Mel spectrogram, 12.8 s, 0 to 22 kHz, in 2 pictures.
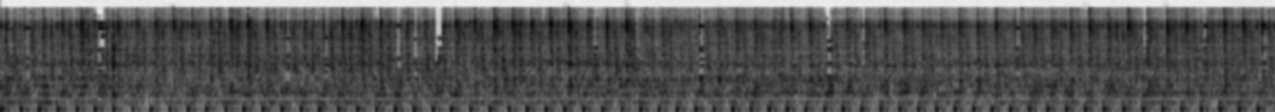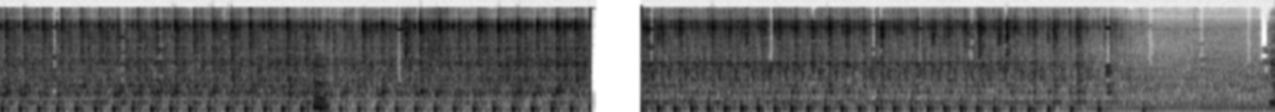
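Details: Even single-cylinder putt at about 210 beats a minute, no misses or knocks, from a worn barn-find Honda Trail 70 after points, valve, timing chain and exhaust repair, freshly oiled after running dry; normal idle.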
